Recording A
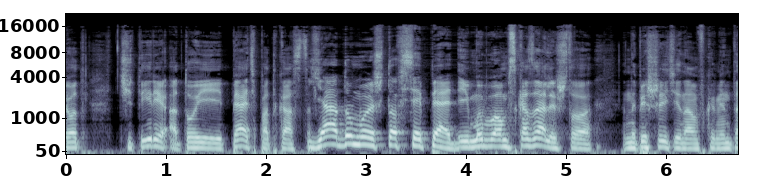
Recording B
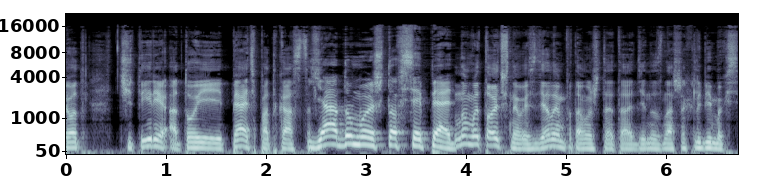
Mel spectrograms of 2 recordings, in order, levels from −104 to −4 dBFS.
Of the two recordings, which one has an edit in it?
B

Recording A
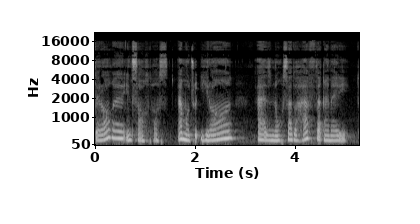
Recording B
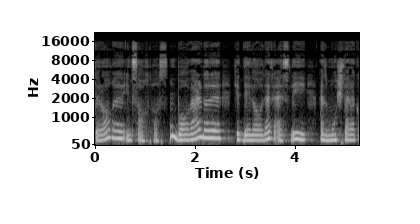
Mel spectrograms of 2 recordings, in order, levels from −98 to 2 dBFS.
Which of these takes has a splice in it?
A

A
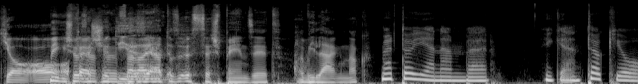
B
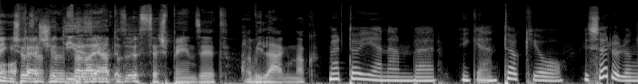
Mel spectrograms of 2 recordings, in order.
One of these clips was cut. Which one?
B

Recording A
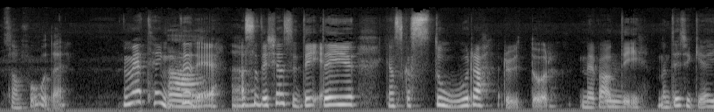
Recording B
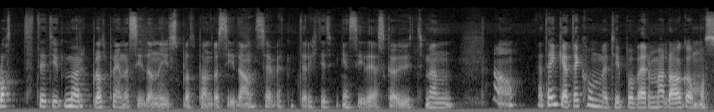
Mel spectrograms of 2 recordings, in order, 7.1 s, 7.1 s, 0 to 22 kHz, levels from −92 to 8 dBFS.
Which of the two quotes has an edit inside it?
A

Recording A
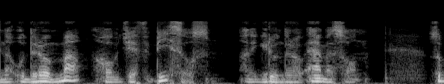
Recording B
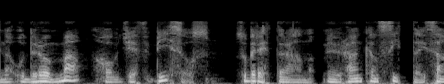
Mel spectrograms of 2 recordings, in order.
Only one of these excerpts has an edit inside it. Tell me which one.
B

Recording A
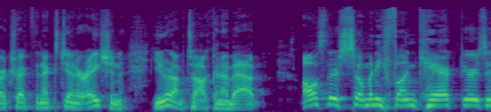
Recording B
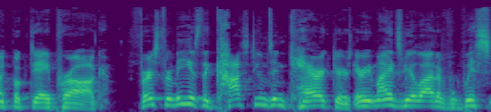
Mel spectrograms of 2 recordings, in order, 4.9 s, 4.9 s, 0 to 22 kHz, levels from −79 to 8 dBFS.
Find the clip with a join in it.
B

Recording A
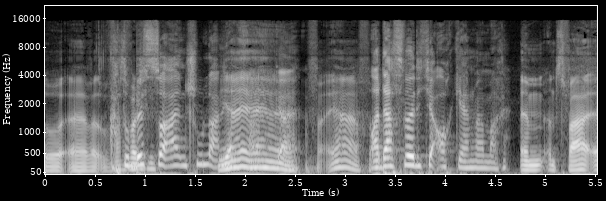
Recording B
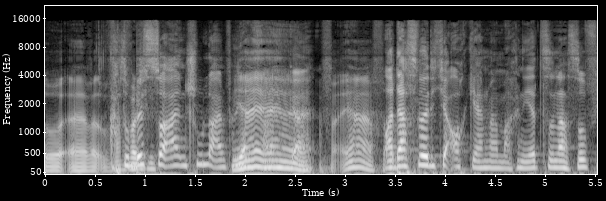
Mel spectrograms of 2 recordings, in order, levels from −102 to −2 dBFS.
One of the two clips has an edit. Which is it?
A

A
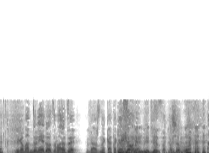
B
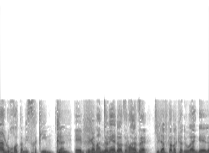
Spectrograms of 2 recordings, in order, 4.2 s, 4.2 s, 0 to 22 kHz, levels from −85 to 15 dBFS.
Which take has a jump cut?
B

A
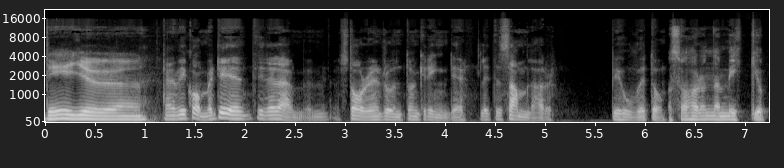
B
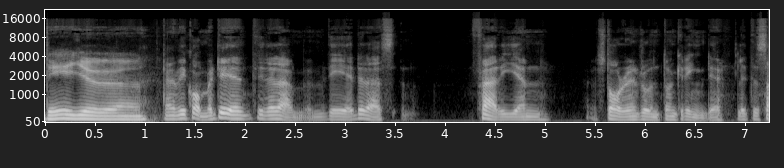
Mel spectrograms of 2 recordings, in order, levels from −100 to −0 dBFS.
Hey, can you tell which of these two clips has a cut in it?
A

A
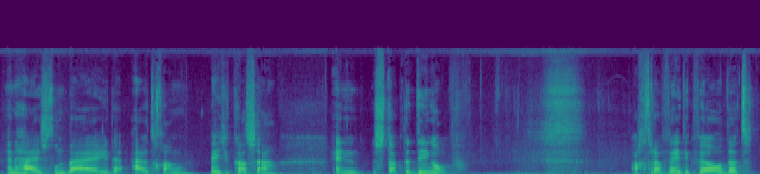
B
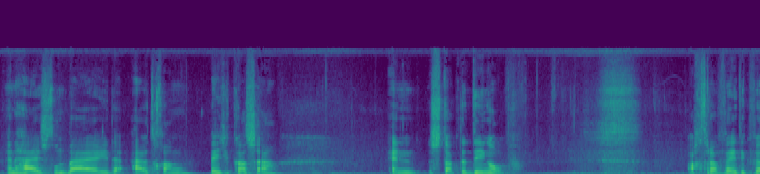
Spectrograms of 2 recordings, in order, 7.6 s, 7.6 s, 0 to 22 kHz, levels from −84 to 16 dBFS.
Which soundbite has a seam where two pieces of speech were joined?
A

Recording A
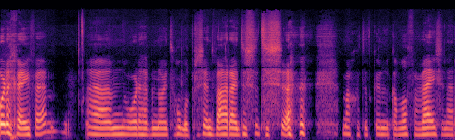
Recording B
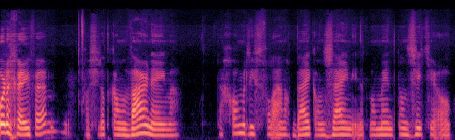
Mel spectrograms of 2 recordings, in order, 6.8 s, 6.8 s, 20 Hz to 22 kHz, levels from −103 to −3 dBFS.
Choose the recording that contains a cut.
B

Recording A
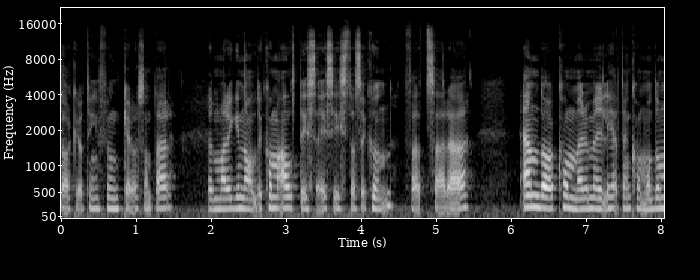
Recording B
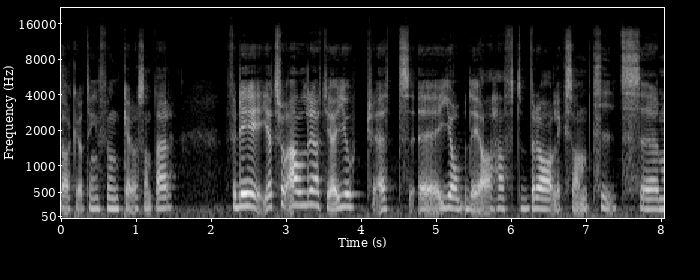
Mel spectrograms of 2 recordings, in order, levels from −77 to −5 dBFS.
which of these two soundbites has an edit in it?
A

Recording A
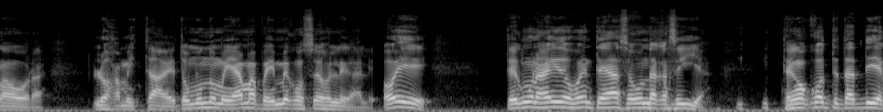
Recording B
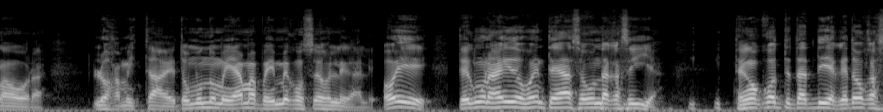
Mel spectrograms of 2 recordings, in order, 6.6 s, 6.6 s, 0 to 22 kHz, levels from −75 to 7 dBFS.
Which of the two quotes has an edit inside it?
B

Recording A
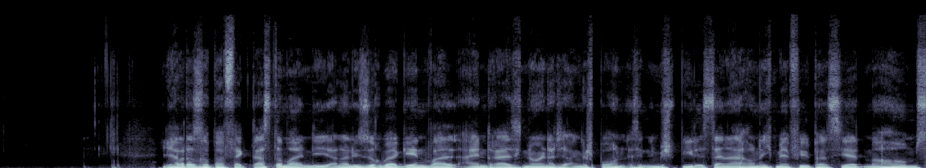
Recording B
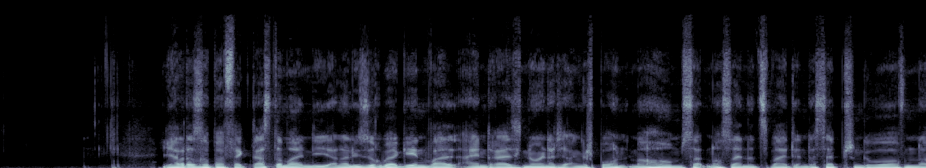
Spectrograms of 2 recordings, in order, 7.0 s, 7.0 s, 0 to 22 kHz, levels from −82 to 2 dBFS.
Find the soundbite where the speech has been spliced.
B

